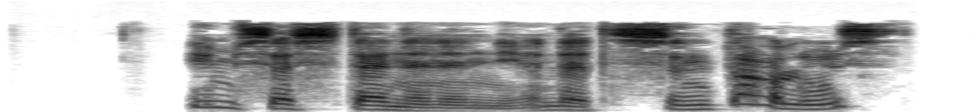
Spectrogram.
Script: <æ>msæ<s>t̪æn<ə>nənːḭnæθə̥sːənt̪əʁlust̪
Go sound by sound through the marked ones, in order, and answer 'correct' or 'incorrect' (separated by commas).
incorrect, correct, correct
